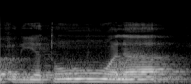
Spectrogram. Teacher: تنوین کے بعد واو آنے کی وجہ سے ادغام ناقص ہے، غنہ ہوگا. فدیتون ولا، واو ہونٹوں کی ناتمام گلائی سے ادا ہوگی.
